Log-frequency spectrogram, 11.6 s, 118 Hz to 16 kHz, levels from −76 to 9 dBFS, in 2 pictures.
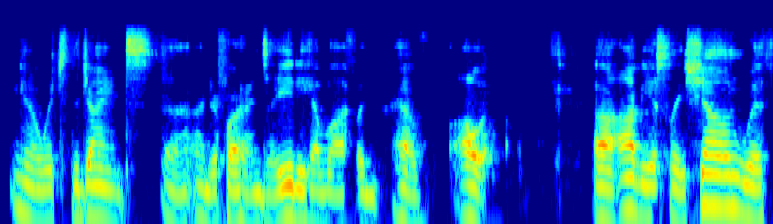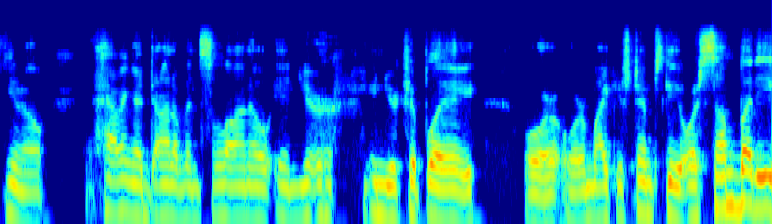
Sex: male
